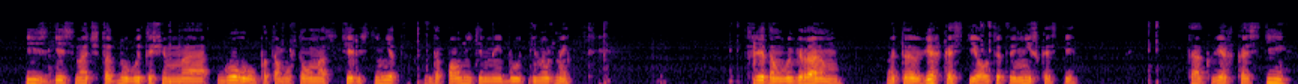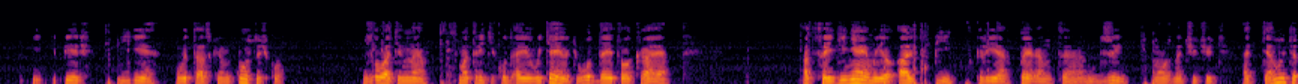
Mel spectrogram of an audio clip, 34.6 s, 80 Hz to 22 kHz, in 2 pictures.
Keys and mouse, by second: 2.2 e, 5.7-7.0 shift+middle drag, 8.1 shift+middle click, 13.0 click, 18.7 e, 22.2 click, 23.3 shift+middle click, 28.0 click, 29.3 alt+p, 32.5 g.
